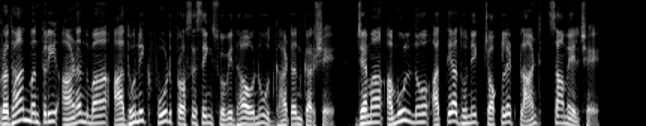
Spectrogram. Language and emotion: Gujarati, neutral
